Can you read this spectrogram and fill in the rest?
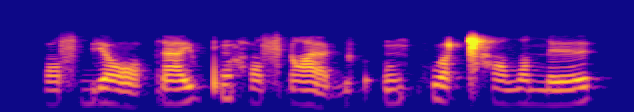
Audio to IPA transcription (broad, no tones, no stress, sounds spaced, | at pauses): ɔ sˤ bʲ ɔ | ɾ æ j kʷʼ ə̃ h ɔ sˤ ɠ æ ɡ | ʔ ũ kʷʰ ɑ ǁʰ ɛ ðˤ ɪ n ɪ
